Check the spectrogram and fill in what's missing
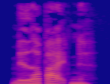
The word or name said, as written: medarbejdende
